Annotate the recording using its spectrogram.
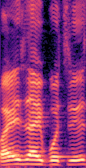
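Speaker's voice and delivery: ordinary delivery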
